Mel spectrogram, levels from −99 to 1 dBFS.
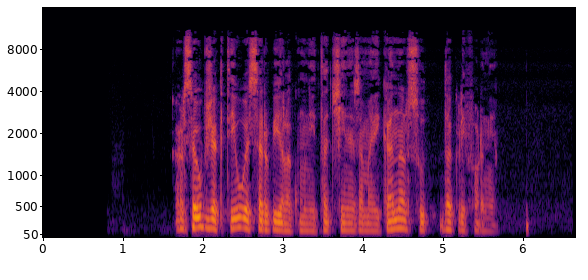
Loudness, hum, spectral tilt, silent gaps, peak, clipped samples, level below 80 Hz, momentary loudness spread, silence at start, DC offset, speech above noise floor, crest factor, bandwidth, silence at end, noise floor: -32 LUFS; none; -4 dB/octave; none; -14 dBFS; under 0.1%; -74 dBFS; 14 LU; 1.65 s; under 0.1%; 48 dB; 22 dB; 11.5 kHz; 0.6 s; -80 dBFS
